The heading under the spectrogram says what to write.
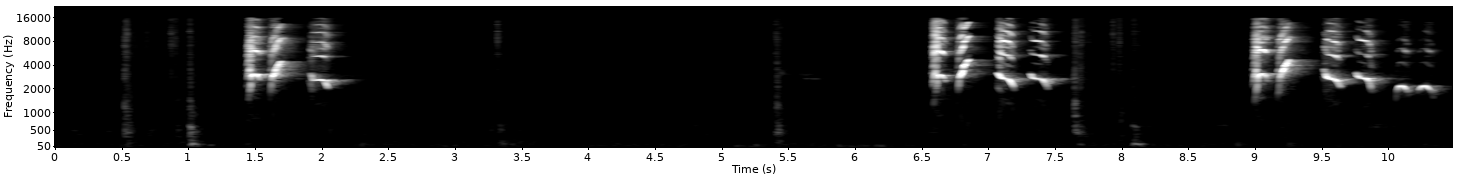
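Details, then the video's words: Sumatran treepie, an endemic Sumatran bird, used as a tutor and lure recording. Three bursts of harsh, grating, downslurred notes in quick rattling series, separated by quiet gaps with faint clicks and low rumble. "MASTERAN/PANCINGAN BURUNG EKEK KELING SUMATERA"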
